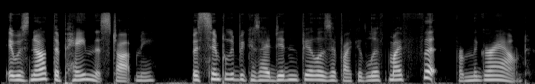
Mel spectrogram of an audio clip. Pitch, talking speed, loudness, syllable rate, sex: 195 Hz, 270 wpm, -20 LUFS, 5.9 syllables/s, female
